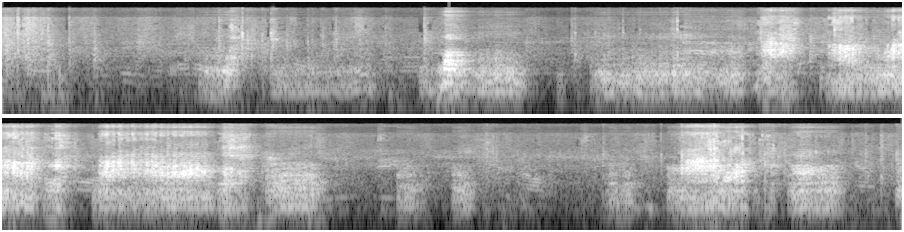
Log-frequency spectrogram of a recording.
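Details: Five-week-old Cardigan Welsh Corgi puppies at a kennel in Sweden make small growls and yips while a person talks in Swedish.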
